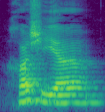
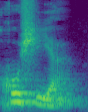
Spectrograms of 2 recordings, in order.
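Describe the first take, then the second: First: The first vowel is an open 'a' sound. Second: The first vowel is a rounded 'u' sound. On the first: He himself was the one who feared. "diriwayatkan dengan huruf kha di fathah" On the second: It was feared by others. "dan diriwayatkan dengan kha-nya di dhamma"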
